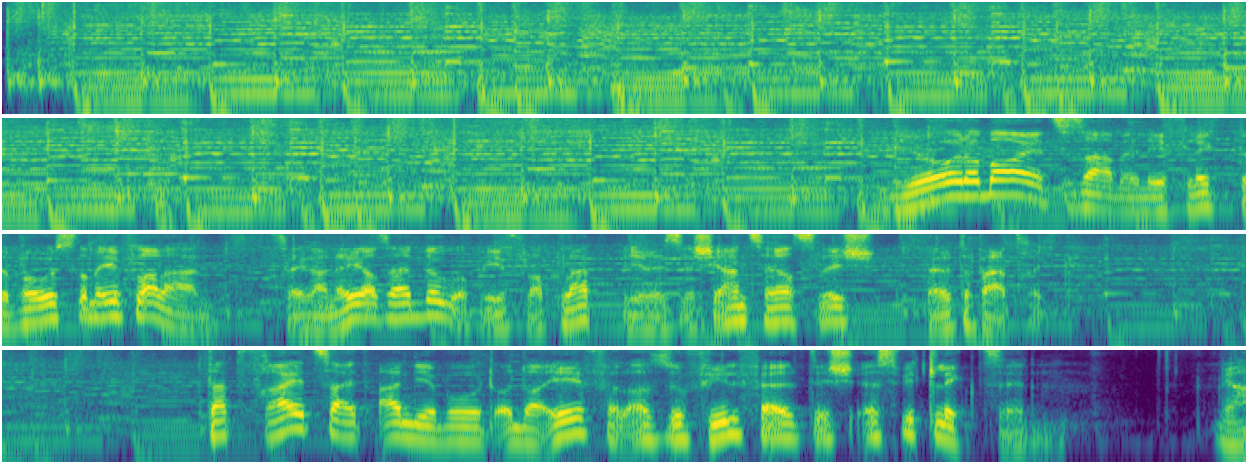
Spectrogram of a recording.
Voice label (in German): Eifeler Mundart; 40 Jubiläum des Aero- und Modellclubs Feuervogel Büllingen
